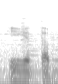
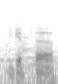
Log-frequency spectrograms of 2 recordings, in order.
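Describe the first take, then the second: No difference in how they are said.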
